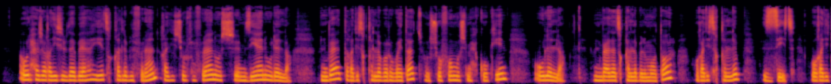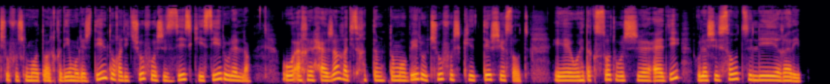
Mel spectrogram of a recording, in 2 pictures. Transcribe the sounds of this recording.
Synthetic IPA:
ʔə̰wːəlħaʒːaɣæd̪it̪əbd̪æbihæhəjːæt̪qɑlːəbəlfɾænɣæd̪it̪ʃufəlfɾænwæʃməzjænwlælːæ̰mənbaʕd̪ɣæd̪it̪qɑlːəbərˤwɑd̪ˤɑt̪wət̪ʃufhʊmæʃmaħkukʰin | wlælːæ̰ | mənbaʕd̪æt̪qɑlːəbəlmut̪ˤoɾˤ | wɣæd̪it̪qɑlːəb̚ | əzːit̪ | wɣæd̪it̪ʃufuʃəlmut̪ˤoɾˤqd̪imwlːæʒd̪id̪wɣæd̪it̪ʃufwæʃəzːit̪kʰæjsiɾwlælːæ̰ | wʔæxiɾħaʒːaɣæd̪it̪xɑd̪ːəmət̪ˤːomubilwət̪ʃufwæʃkæt̪̚d̪̥iɾʃisˤo̰t̪ | whd̪ækə̥sˤːot̪wæʃʕad̪iwlːæʃisˤot̪lːiɣæɾib̚

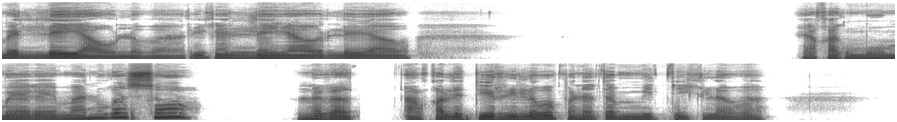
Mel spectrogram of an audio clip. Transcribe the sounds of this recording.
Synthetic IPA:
mele̞jawlaβaɾiɡale̞jawle̞jaw | jakakmumeɡajmanuɡaso̞ | naɡa | alkaletiɾilaβapanatamːitːiklaβa

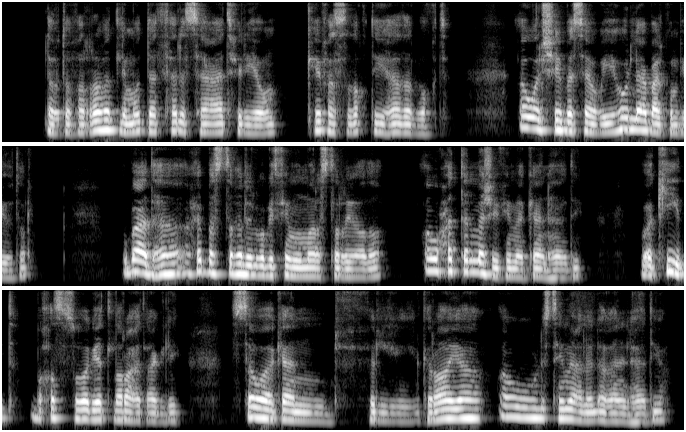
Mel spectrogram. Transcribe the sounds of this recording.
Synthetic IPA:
lawt̪afɑrˤːɑɣt̪lɪmʊd̪ːaθalaθsaːʕaːt̪filjoːm | kʰeːfasˤɑd̪ɑqt̪iɦaːðalwɑɡt̪ | ʔawːalʃeːbasaːwiɦuːalːʊʕbʕalalkʊmbjuːt̪ɑɾˤ | wbaʕd̪haʔaħabːʔast̪aɣɪlːɪlwaɡt̪fimʊmɑːɾˤɑsḁt̪ɪrːɪjɑːðˤɑ | ʔawħat̪ːalmaʃ̬ifimakaːnɦaːd̪i | wʔakʰiːd̪bɪxɑsˤːsˤwaɡeːt̪lɑɾˤɑːħat̪ʕaɡli | sawaːʔkaːnfilɡɪɾˤɑːjaʔawlɪst̪ɪmaːʕlɪlʔaɣaːnilɦaːd̪ɪja

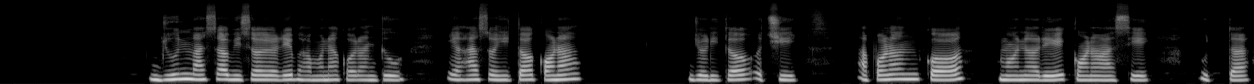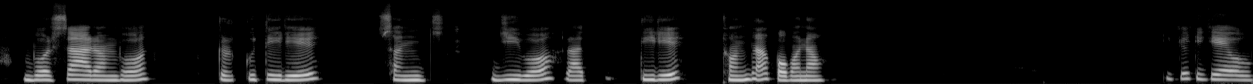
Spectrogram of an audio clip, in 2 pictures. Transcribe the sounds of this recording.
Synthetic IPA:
d͡ʒunmasɔbisɔjɔɾebʱabɔnakɔɾɔnt̪u | eɦasɔɦit̪ɔkɔɽ̃ɔ | d͡ʒɔɽit̪ɔːt͡ʃʰi | apɔɽ̃ɔŋkɔ | mɔnɔɾekɔɽ̃ɔase | ut̪ːɔ | bɔɾsaːɾɔmbʱɔ | ʈɔɾkut̪iɾe | sɔ | d͡ʒibɔɾatt̪iɾe | ʈʰɔɳdapɔbɔnɔ | ʈikɛʈikɛ

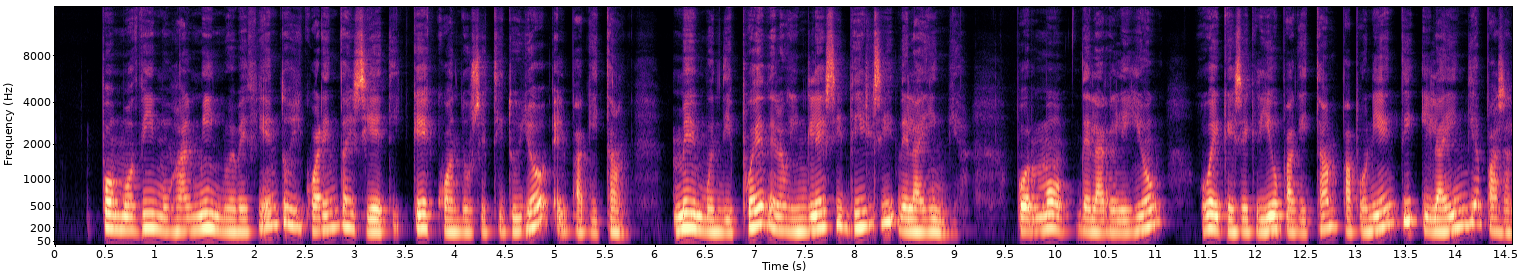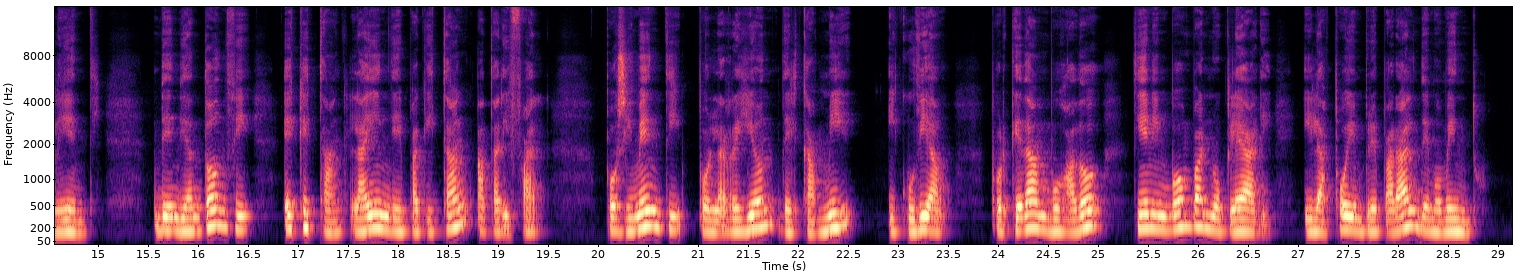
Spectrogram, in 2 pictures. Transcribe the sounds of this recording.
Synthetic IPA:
po̞ɦmo̞ðimusalmilnwe̞β̞e̞θje̞̰nt̪osikwaɾe̞nt̪aisje̞t̪ikehkwand̪useht̪it̪uʝo̞ʔḛlpakiht̪aŋ | mẽɦmwend̪ihpwe̞ɦðe̞lo̞siŋɡle̞sizðilsiðe̞laind̪ja | po̞ɾmõd̪e̞lare̞lixjo̞ŋ | fwe̞ke̞s̬e̞kɾio̞pakiht̪ampapo̞njẽ̞nt̪iilaind̪japas̬alje̞nt̪i̥ | d̪end̪ant̪o̞n̟θih | e̞hke̞ht̪aŋlaind̪jaipakiht̪aŋat̪aɾḭfa̰l | po̞simẽ̞nt̪ipo̞ɾla̰re̞xjõ̞nd̪e̞lkamil | ikuðjawo | po̞ɾke̞ðambuɦaðo̞ | t̪je̞nĩmbo̞mbaɦnukle̞aɾḭh | ilahpwe̞impɾe̞paɾald̪e̞mõ̞mẽ̞nt̪u̥

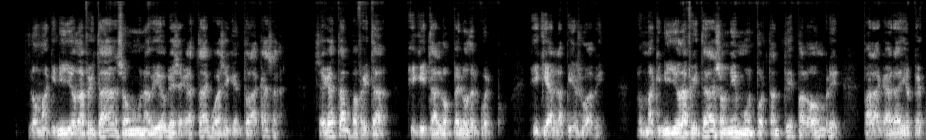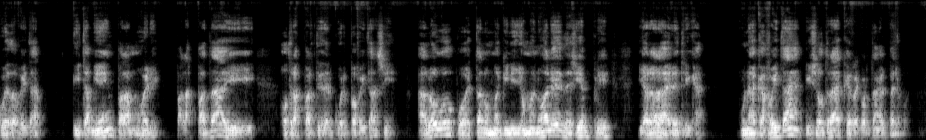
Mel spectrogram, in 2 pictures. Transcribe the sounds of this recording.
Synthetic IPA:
lo̞hmakiniʎo̞ɦðafejt̪also̞ŋunaβioke̞se̞ɣaht̪akwasike̞nt̪ola̰hkasa | se̞ɣaht̪ampafejt̪al | ikit̪alːo̞hpe̞lo̞ɦðe̞lkwe̞ɾpo̥ | ikealːapje̞lswaβ̞e | lo̞makiniʎo̞ɦðafejt̪also̞ŋːĩmmuimpo̞ɾt̪ant̪ehpalo̞so̞mbɾeh | palakaɾaie̞lpe̞hkweðafejt̪al | it̪amjẽ̞ŋpalahmuhe̞ɾeh | pala̰hpat̪asi | o̞t̪ɾa̰hpaɾt̪eðe̞lkwe̞ɾpoafejt̪alsi | alwo̞ɣ̞opwo̞se̞ht̪anlo̞ɦmakiniʎoɦmanwale̞ɦðe̞sje̞mpɾe | iaɾalase̞le̞t̪ɾika | unahkafejt̪aḭso̞t̪ɾahke̞re̞ko̞ɾt̪aŋe̞lpe̞ro

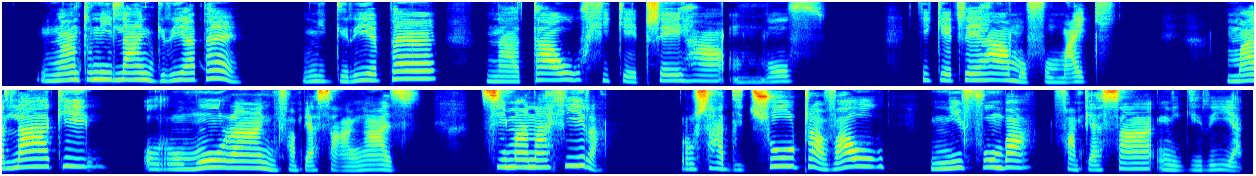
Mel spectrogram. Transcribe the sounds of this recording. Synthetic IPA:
ŋant̪unilaŋiɡɾiapɛ̃ | ŋiɡɾiapɛ̃ | nat̪awhikeʈ͡ʂeɦəmofu̥ | hikeʈ͡ʂeɦəmofumajki̥ | malaki | rumuɾəŋifampjasaŋazi̥ | t͡simanahiɾə | rusad̪it͡suʈ͡ʂavaw | ŋifumbə | fampjasaŋiɡiɾia

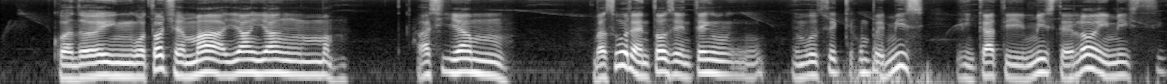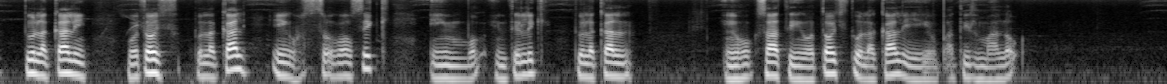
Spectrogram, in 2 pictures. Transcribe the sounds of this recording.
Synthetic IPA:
kwand̪oiŋwot̪ot͡ʃamajaŋjaŋa | at͡ʃija | basuɾaent̪ons̬eint̪eŋ | bosikxumpemisiŋkat̪imist̪eloimi | t̪ulakal | wot̪ot͡ʃt̪ulakal | isohosik | iint̪elik | t̪ulakal | iŋhoksat̪iŋwot̪ot͡ʃt̪ulakalipʼat̪ilmaloʔ

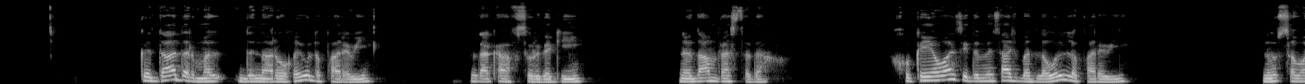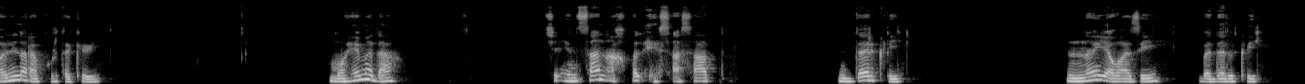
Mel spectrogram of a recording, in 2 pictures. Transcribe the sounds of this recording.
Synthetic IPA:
kəd̪ɑd̪aɾmald̪ənɑɾoɣəjolapɑɾawi | ləkaːfsʊɾd̪aɡi | nʊd̪ɑmɾəst̪ad̪a | xokəjawɑzed̪əmɪzɑd͡ʒbad̪lawəlolapɑɾawi | nosawɑlunaɾɑpuɾt̪akawi | mʊɦɪmad̪a | t͡ʃeɪnsɑnaxpəlɪhsɑ̰sɑt̪ | d̪aɾkɽi | najawɑze | bad̪alkɽi

